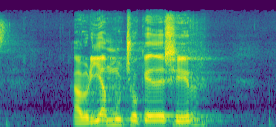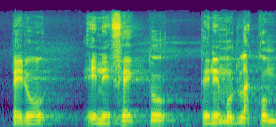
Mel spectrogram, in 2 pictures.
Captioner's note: speaking in foreign language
